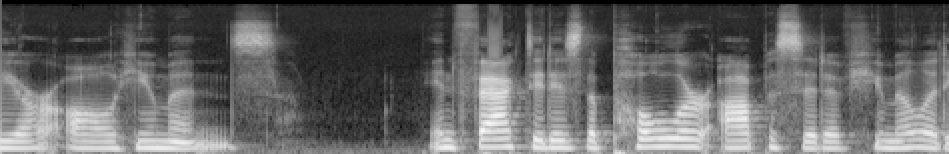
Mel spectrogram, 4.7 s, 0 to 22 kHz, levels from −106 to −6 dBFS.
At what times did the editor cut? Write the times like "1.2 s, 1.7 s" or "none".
none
